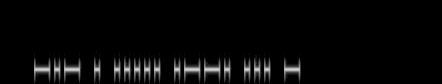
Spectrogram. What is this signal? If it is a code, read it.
Morse code, heard as a keyed tone, about 24 wpm, 700 Hz. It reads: KE5PST
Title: Speed Racing - USA Call Signs 20wpm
